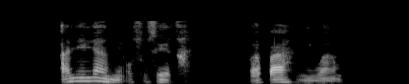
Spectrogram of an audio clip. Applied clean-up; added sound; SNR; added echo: none; none; none; none.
